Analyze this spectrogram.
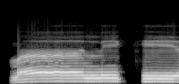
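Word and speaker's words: مالك: Ini huruf K. K biasa emang K ini salah satu termasuk dari huruf hames, Teman-teman, ya mengeluarkan angin ketika dibaca. Jadi kalau Teman-teman baca di surat Alfatihah yang keempat, maiki yaumiddin ka maiki yaumiddin. Ya haru mengeluarkan angin ya.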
